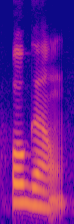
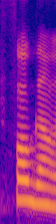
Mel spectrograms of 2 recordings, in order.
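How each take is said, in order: First: The word begins with a P sound. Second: The word begins with an F sound. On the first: The speaker calls it wrong. "ele fala pogão" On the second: The speaker calls it right.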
